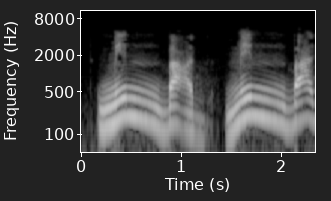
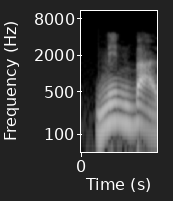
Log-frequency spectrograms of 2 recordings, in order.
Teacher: فيحول النون إلى ميم من مخرج الباء · Shown in: second take · هذا أسهل على الإنسان لأنه سوف يستعمل فقط مخرج الشفتين. · Term: الإقلاب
